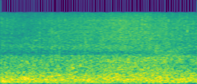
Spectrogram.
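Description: Surf washing in steadily at a small beach in Australia, a continuous broad wash of waves with wind rumble on the microphone, loud and close with no voices.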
